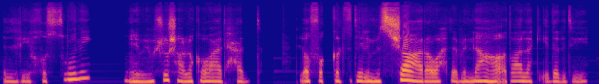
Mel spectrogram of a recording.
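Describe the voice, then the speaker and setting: A woman drops her voice to play a young millionaire in a drama recap, protective and quietly intense, with an Egyptian Arabic accent. His lines come out low, soft and gravelly, and he talks fast. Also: steady tone, dry recording, studio quality, soft background music. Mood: threatening.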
